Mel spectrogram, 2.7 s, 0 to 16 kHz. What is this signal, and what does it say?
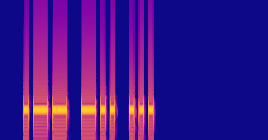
Morse code, heard as a keyed tone, about 34 wpm, spaced as for 30 wpm, 700 Hz. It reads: WDS
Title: Speed-Racing Abbreviations - 25wpm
